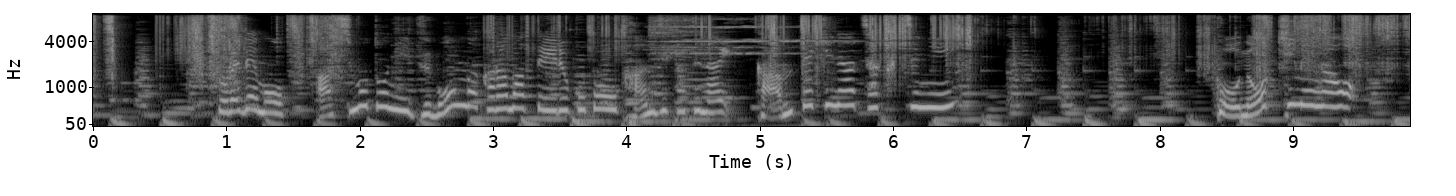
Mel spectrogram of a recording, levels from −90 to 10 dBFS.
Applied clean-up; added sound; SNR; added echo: classical method log-MMSE.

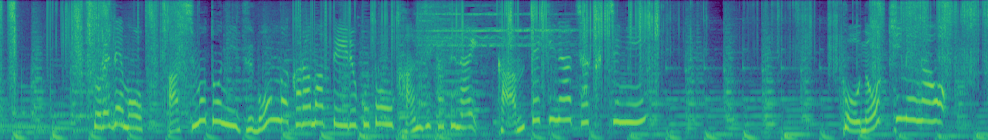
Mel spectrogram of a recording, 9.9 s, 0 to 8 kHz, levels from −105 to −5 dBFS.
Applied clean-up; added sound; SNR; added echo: none; Domestic sounds, home sounds; 8 dB; none.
